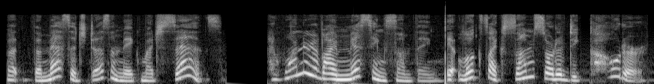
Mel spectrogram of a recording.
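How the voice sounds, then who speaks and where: A curious young American girl detective in an adventure game. The voice sits fairly high with lively intonation. The delivery is clearly articulated and earnest, like someone thinking aloud through a mystery. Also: moderate pace, no room sound. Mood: curious, musing. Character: Nancy Drew, plucky curious young female amateur sleuth.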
